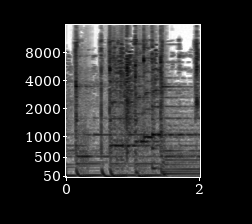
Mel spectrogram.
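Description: Background music with a steady drum beat that drops out about one and a half seconds in, leaving held chords.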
